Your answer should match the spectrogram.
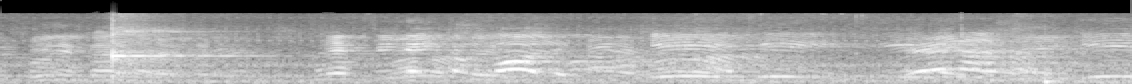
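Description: Players' voices calling and shouting across the pitch, with a short sharp tone about half a second in.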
